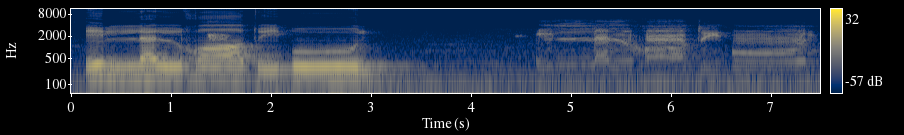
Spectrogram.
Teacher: خاطئون، حمزہ کو واضح کرو، حمزہ کی تحقیق خوب واضح ہونی چاہیے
